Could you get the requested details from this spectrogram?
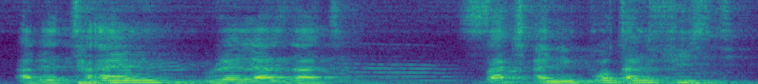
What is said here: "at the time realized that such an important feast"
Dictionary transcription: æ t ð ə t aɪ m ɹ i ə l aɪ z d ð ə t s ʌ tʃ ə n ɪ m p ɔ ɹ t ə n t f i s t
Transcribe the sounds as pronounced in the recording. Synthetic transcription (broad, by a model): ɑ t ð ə t aɪ m ɹ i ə l aɪ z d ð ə t s ʌ tʃ ə n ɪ m p ɔ t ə n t f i s t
